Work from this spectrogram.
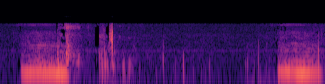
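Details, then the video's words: Two deep, rasping snores from a dog, separated by about four seconds of quiet with a few soft clicks and rustles. "Snoring dog"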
